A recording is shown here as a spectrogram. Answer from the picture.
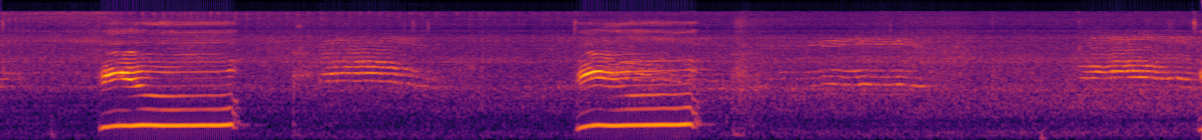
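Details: Domestic cat, called unjai in the Banua language of Berau, Indonesia, answering as it is called by name: two loud, steady, drawn-out meows about two seconds apart, each under a second long, with softer harmonic calls between and a quiet room behind.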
